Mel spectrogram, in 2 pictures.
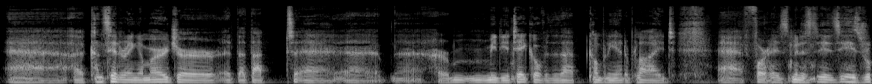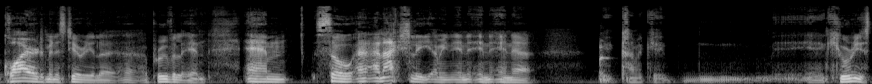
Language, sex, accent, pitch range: English, male, Irish, 100-125 Hz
